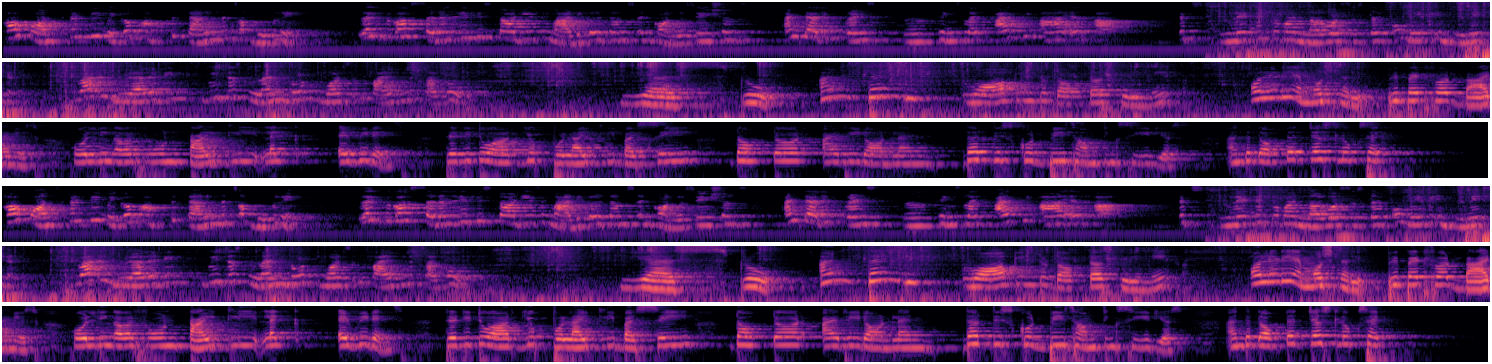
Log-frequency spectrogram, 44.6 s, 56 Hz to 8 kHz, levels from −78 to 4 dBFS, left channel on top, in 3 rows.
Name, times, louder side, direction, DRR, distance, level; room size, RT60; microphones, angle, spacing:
voice 1, 0.0-3.0 3.6-7.4 7.8-8.7 9.0-11.2 11.8-15.0 15.6-19.5, right 3 dB, 45° right, 1 dB, 1.6 m, -32 dB
sound 1, 12.0-29.0, left 1 dB, 30° left, 1.7 m, -42 dB
voice 2, 21.1-22.6 23.1-24.0 24.5-26.5 27.4-32.5 33.1-33.7 34.2-36.7 37.1-39.1 39.4-41.6 42.0-43.6, right 3 dB, 75° right, 5 dB, 0.5 m, -29 dB
13.0 x 9.3 x 5.5 m, 1.2 s
head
